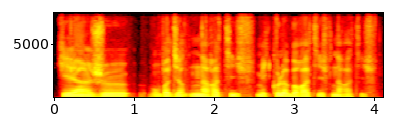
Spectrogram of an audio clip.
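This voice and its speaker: A man with a slightly low voice speaks as a panelist on a board game show. He explains things in a casual, conversational way, often pausing to search for the right words.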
